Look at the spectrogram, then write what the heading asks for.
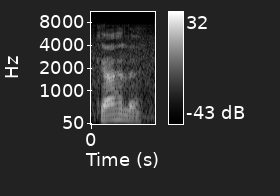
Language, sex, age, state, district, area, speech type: Urdu, male, 30-45, Bihar, Gaya, urban, spontaneous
